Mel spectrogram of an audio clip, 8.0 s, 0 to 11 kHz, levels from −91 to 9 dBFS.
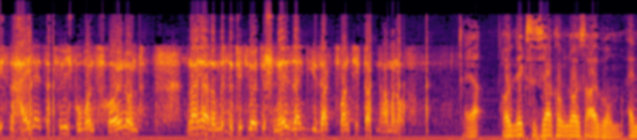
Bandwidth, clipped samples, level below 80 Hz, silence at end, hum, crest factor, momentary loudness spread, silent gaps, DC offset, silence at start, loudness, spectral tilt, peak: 11 kHz; 0.5%; -34 dBFS; 0 s; none; 10 dB; 10 LU; none; under 0.1%; 0 s; -9 LUFS; -3.5 dB/octave; 0 dBFS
